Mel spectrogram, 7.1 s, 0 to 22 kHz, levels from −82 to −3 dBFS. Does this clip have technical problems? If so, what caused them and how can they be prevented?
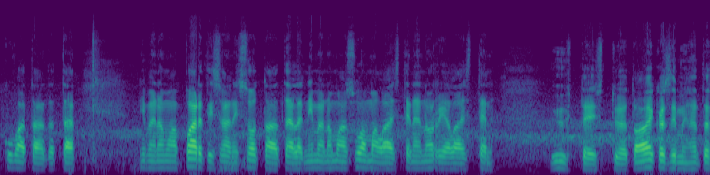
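Yes. From 5.06 to 7.1 s, a section at the wrong speed runs at 0.876 times normal. The sound drops about two semitones and drags, likely from playback against a mismatched clock. A spectrogram shows every band stepping down and events stretching. Keep sample rates matched through editing and playback.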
